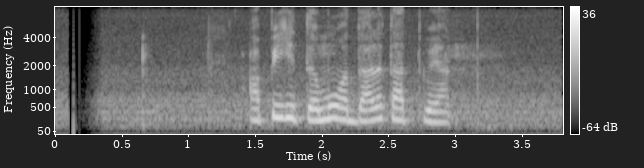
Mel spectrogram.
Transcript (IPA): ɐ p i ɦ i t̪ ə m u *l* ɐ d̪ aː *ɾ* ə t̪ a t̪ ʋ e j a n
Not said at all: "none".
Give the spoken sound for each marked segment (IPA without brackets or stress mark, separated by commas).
none, l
